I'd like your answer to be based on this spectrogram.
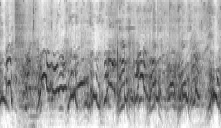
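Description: Several dogs kept in farm yards yip, bark and whimper in a continuous, overlapping chorus, close and fairly loud, with no pause.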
